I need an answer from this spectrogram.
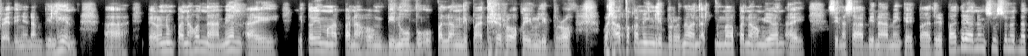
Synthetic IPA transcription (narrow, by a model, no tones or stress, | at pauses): pwɛːd̪ɪɲonɐŋbɪlhɪnʔa̰ːpɛ̰ːɾo̞nʊŋpɐnɐɦo̞nːaːmɪnɐjʔɪt̪o̞jʊŋmɐŋapɐnɐɦo̞ŋbɪnuːbʊʔopɐlaŋnɪpad̪ɾɛɾo̞ːkojʊŋlɪbɾo̞wɐlaːpɐkɐmɪŋlɪbɾono̞nɐ̰t̪̚nʊŋmɐŋapɐnɐɦo̞ŋjo̞nɐjsɪnaːsaːbɪnaːmɪnkɐjpaːd̪ɾɛpaːd̪ɾɛʔɐnoŋsuːsʊnod̪̚nɐ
